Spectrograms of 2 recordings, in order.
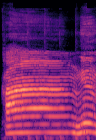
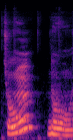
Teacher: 비음이 아닌 리을이 비음인 이응과 만나서 비음인 니은으로 바뀌고 있네요. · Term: 비음화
